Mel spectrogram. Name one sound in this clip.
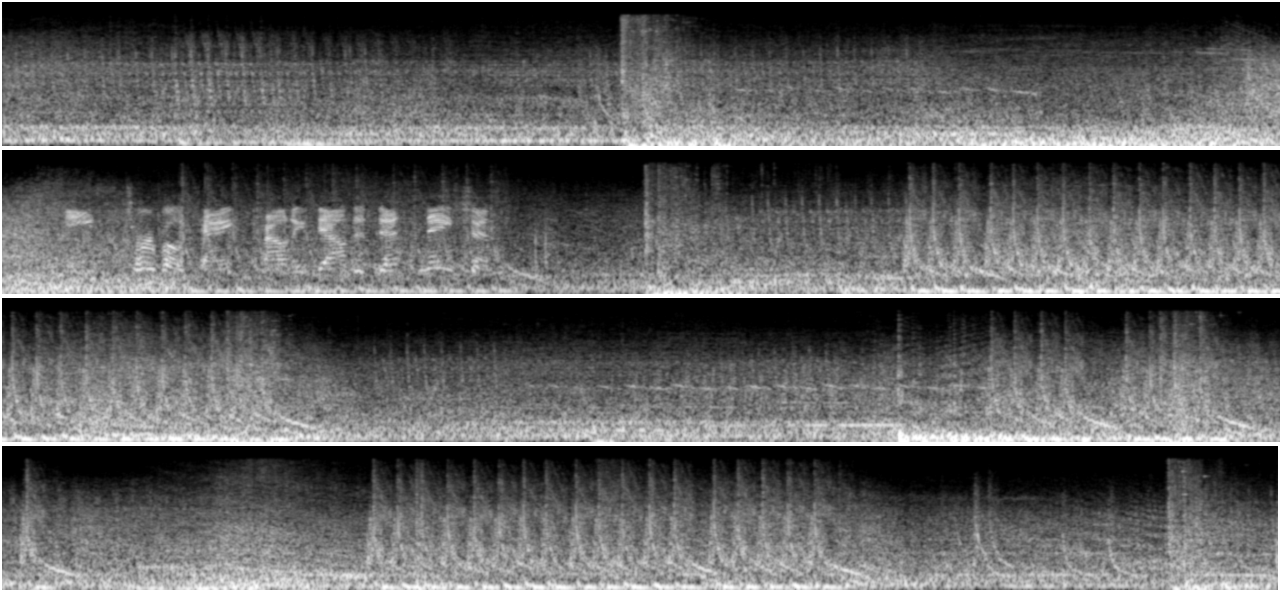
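Starfighter engines roar steadily.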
